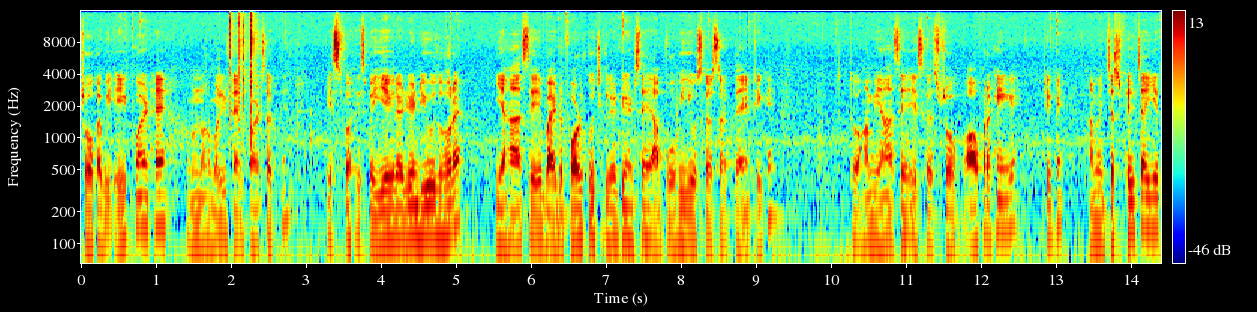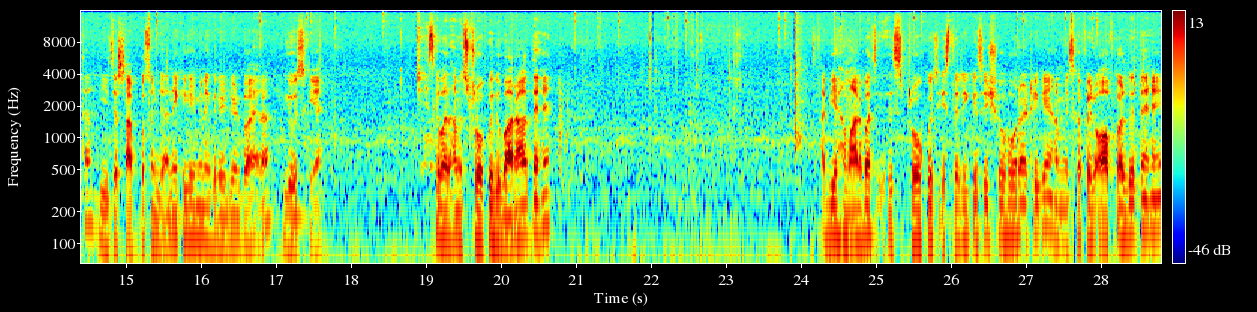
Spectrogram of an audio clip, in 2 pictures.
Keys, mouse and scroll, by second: 0.7 click, 1.7 Left, 4.9 click, 11.3 click, 15.3 click, 17.6 space, 17.8 click, 18.1 space, 19.6 click, 21.1 space, 21.4 click, 21.7 space, 22.3 click, 28.6 ctrl+z.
